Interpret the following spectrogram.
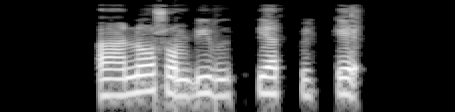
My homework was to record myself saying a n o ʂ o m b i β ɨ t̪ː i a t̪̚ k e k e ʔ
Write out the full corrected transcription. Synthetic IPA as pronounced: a n o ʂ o m b i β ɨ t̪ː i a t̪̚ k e k e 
